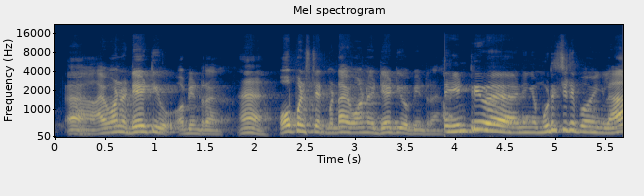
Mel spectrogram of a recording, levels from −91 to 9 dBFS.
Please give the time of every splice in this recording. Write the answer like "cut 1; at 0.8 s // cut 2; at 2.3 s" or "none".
cut 1; at 3.8 s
